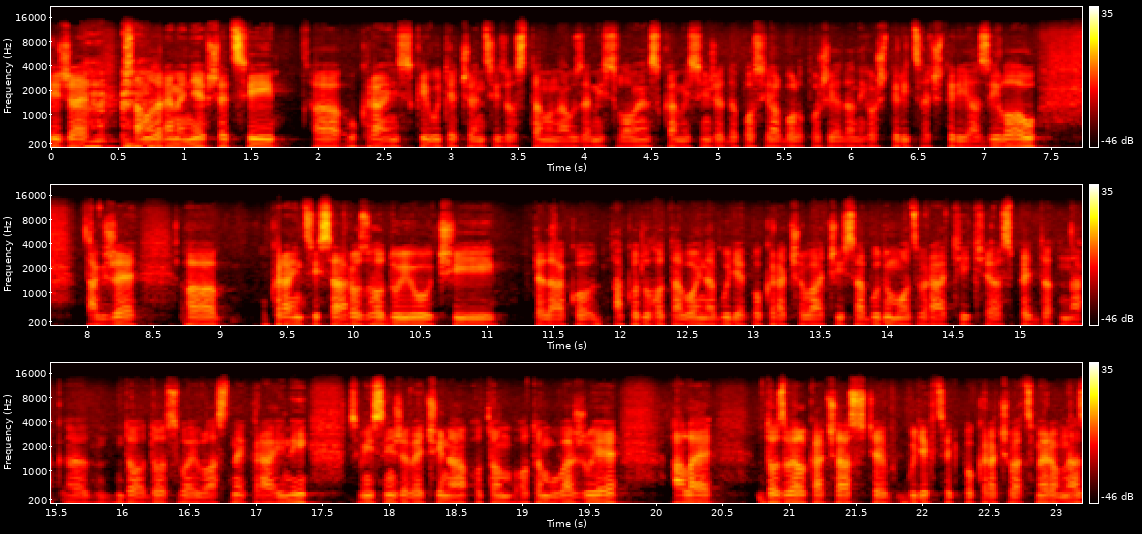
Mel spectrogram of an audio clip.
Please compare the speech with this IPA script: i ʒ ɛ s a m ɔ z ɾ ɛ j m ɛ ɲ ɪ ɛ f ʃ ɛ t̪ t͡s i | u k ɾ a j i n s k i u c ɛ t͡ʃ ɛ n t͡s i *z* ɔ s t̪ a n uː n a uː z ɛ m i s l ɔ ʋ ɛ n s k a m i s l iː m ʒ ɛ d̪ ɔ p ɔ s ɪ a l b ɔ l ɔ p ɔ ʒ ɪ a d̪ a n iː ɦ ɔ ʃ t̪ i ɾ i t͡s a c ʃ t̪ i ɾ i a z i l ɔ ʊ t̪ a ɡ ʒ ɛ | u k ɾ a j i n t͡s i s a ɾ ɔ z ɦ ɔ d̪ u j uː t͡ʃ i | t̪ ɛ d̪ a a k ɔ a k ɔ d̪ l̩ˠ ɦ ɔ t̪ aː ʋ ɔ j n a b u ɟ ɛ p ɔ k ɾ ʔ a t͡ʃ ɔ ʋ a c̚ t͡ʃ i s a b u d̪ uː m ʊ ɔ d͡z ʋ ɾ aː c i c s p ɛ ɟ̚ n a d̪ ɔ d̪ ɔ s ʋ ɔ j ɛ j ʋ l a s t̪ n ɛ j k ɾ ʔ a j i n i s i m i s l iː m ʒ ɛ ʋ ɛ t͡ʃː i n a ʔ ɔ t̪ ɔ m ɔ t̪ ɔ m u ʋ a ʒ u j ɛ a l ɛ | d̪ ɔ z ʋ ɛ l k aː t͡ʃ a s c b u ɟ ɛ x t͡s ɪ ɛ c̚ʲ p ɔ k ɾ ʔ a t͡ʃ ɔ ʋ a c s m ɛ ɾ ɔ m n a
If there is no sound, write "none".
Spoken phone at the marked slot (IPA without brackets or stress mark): z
